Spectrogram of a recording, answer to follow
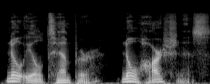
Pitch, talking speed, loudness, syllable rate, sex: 105 Hz, 140 wpm, -20 LUFS, 3.8 syllables/s, male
